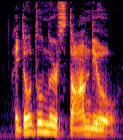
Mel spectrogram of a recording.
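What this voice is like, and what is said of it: Thick put-on German accent. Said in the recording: “she'd say in a thick German accent. That was my best German accent.”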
